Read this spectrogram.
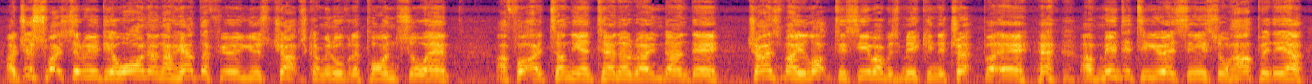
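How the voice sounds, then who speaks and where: A man's voice: sits high, steady tone, normal speed. A man speaking as an amateur radio operator in a chatty, rambling, courteous way, with call signs and radio procedure words. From Wales, United Kingdom. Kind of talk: casual ham radio contact with call signs.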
